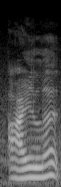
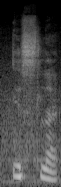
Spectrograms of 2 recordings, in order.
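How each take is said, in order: First: The s is silent, like in isle. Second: The s sound is pronounced in the word. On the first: This is the speaker's own pronunciation. "Is it not just islet because I S L E is isle?" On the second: This is how someone else said it. "The narrator said islet"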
